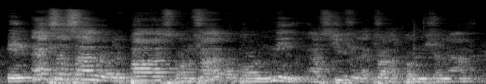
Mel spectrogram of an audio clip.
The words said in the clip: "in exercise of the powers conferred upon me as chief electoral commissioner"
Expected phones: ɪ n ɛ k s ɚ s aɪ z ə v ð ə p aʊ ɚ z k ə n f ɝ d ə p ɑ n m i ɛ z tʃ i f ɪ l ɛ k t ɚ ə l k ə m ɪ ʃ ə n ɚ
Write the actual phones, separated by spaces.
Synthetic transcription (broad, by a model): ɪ n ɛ k s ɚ s aɪ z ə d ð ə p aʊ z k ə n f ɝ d ə p ɑ n m i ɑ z tʃ i f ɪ l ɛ k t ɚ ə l k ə m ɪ ʃ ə n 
